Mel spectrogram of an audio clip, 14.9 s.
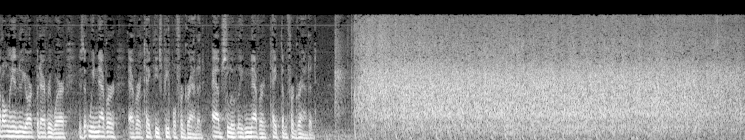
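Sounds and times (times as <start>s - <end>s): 
speech: 0.0s - 6.4s
audience applause: 7.0s - 14.9s.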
